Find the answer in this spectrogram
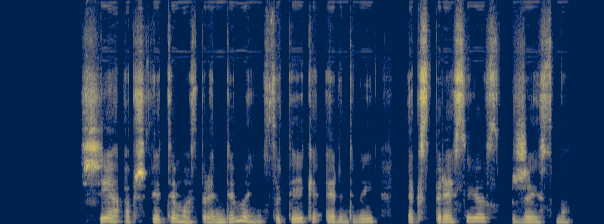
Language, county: Lithuanian, Vilnius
